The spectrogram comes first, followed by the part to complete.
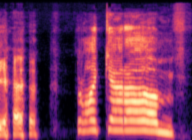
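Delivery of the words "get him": high, cheering crowd yell. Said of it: "they're cheering very loudly right now".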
